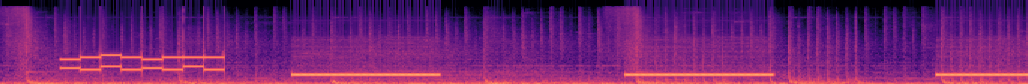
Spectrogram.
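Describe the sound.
Telephone keypad tones beep in a quick run as a number is dialed, then a steady calling tone sounds in three long bursts of about two seconds, separated by pauses, over faint background noise.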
